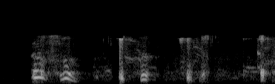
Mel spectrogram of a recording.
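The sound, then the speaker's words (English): A run of several forceful coughs and hacking, throat-clearing bursts in quick succession, fairly loud, with short gaps between them and no talking. The coughing is done on command during a deliverance prayer, coughing it out in the name of Jesus. “Now take a deep breath and cough it all out.”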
